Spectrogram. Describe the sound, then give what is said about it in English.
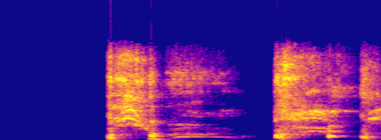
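Two bursts of harsh coughing, each a quick pair of hacks, separated by a short pause with a raspy trailing breath after the first. “you got me coughing.”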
